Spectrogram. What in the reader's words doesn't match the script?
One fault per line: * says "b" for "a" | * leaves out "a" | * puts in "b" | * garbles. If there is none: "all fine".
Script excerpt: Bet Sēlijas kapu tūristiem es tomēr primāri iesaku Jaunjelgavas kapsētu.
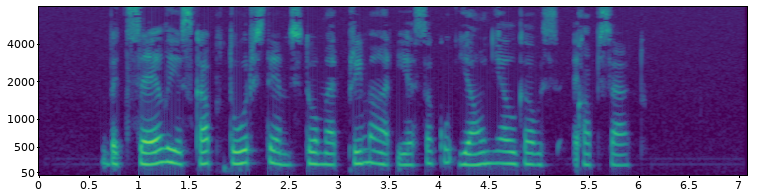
all fine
